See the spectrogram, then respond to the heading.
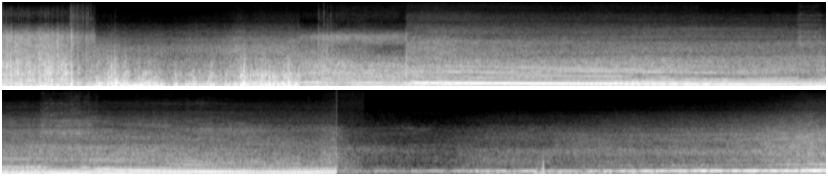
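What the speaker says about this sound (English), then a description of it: "Blacked out G-Wagon here and an Aventador." A blacked-out Mercedes G-Wagon and a Lamborghini Aventador rev their engines outdoors in Cape Town, loud and close, with rising and falling roars and some wind buffeting before dropping to a steady idle.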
